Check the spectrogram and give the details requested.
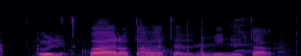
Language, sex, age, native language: Icelandic, female, 18-19, Icelandic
